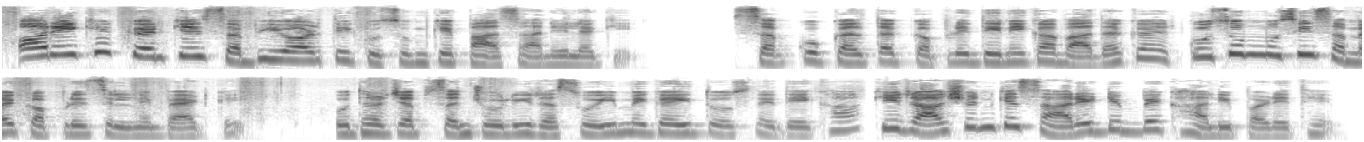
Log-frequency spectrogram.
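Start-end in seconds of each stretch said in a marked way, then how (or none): none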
